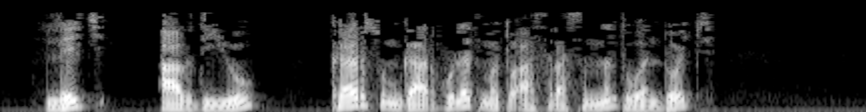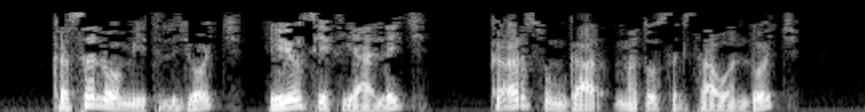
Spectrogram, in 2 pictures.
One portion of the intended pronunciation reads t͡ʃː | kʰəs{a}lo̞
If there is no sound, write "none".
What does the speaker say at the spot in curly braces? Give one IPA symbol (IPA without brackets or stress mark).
ə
